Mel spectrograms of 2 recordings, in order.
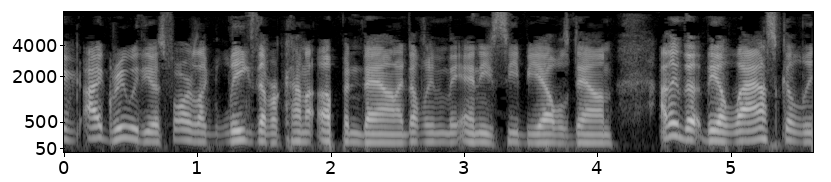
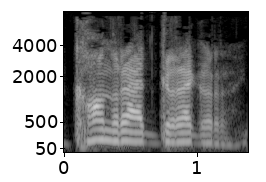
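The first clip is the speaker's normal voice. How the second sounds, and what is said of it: Weak put-on Scottish accent. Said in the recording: “I don't think that's a good Scottish accent”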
